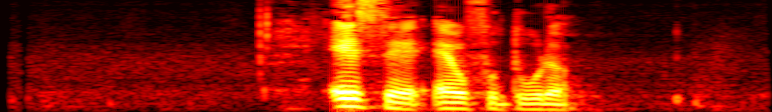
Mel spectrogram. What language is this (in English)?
Galician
